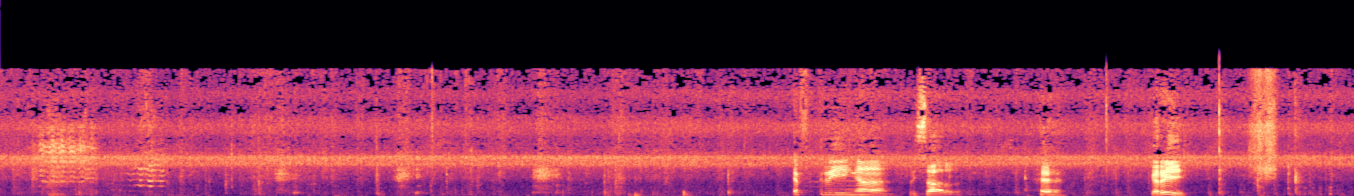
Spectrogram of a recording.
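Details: Anglo-Nubian goats at Terra Grande Farms, San Carlos City, Negros Occidental, Philippines, during a birth of seven kids in one day; quiet stretch gives way to loud, wavering bleats from about eight seconds, several in quick succession, with steady hiss and faint voices.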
